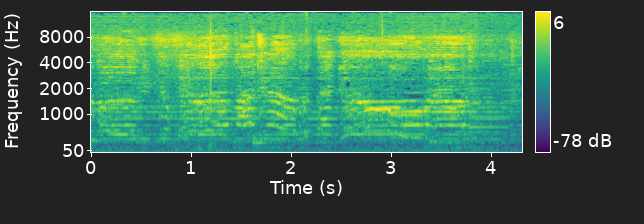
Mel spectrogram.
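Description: A boy singing while strumming an acoustic guitar, his voice rising and falling over the chords.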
